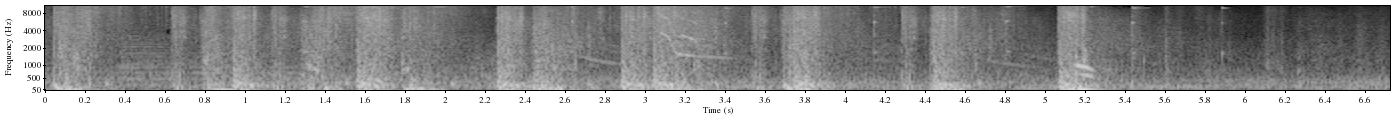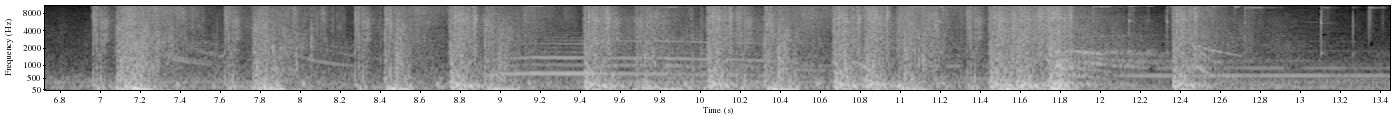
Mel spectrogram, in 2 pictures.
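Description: A rifle fires repeated bursts of sharp shots.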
